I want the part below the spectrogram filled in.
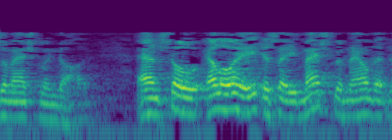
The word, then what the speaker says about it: Eloah: Though it is the plural of Eloah, E-L-O-A-H, that's how we would pronounce it out in English, at least the way it is, I believe, in Strong's Concordance.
